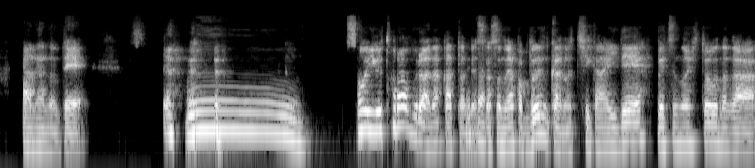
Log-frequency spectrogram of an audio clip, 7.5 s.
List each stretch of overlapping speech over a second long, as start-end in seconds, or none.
none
